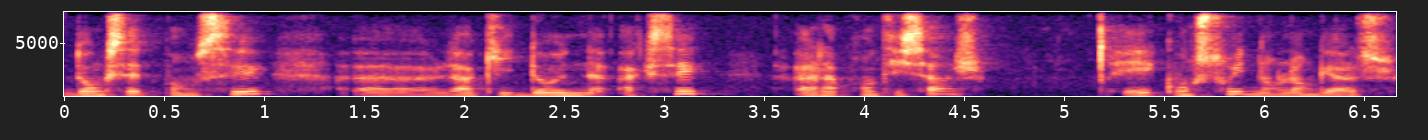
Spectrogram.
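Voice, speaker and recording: A woman speaks very slowly with long, frequent pauses and ordinary pitch variation. Her fairly low voice has a dark, mellow tone and is somewhat breathy. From southwestern France. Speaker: education researcher and professor. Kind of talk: research interview. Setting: interview recorded in Paris. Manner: hesitant, many fillers.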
